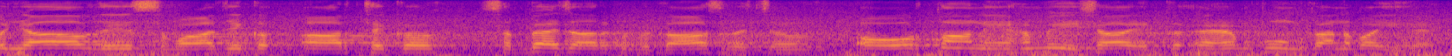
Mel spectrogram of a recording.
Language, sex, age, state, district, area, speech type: Punjabi, male, 30-45, Punjab, Barnala, rural, spontaneous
